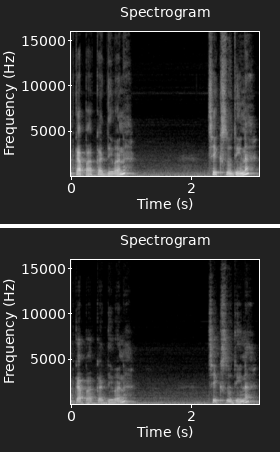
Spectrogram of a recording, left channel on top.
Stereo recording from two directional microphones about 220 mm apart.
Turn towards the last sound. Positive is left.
turn(degrees=45)  # may be behind; listen again after turning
